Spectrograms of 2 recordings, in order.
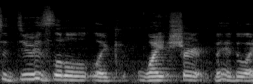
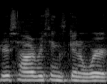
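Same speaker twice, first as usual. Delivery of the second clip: normal talking voice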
